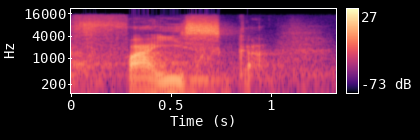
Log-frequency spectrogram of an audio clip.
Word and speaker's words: faísca: Então, se eu pegar faísca, fa, is, ca, o A para um lado, o I para o outro, esse I está em hiato com a vogal anterior, na mesma sílaba ele tem a companhia do S, existe acento em faísca.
